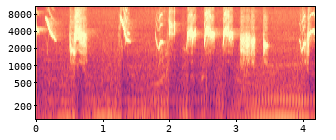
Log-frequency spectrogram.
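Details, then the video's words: Long-tailed shrike (cendet) lure meant to trigger aggressive singing: loud grating squawks and sweeping high whistles in quick irregular succession, over a continuous low engine-like hum. "PANCINGAN BURUNG CENDET GACOR jitu buat Pancingan Cendet Agar Bunyi EMOSI❗"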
